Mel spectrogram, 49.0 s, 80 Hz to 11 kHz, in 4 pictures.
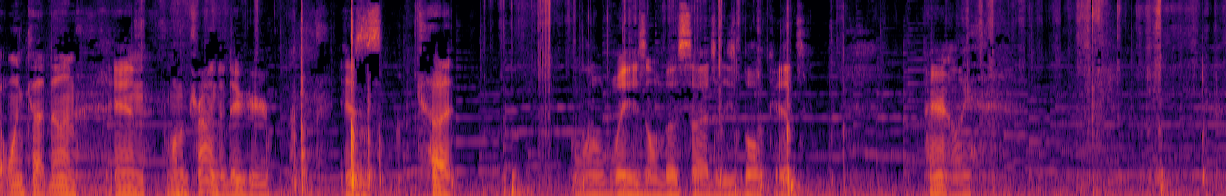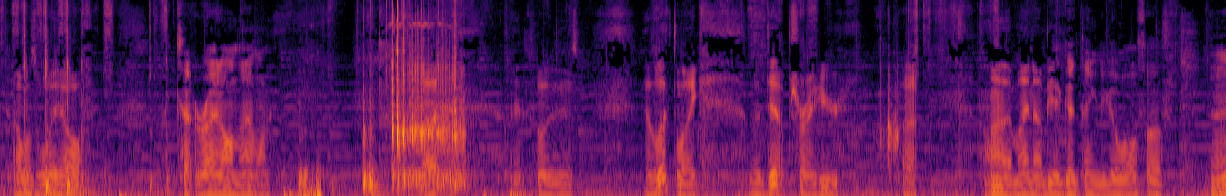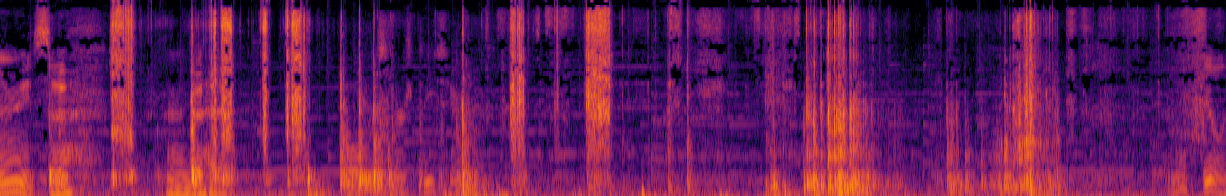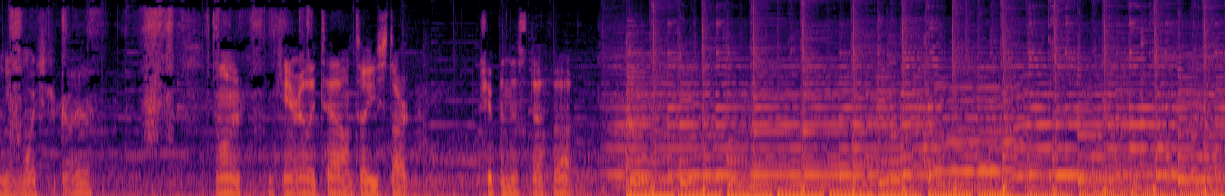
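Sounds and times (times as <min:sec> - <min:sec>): quiet background music: 0:00.0 - 0:49.0
fiberglass scraping and cracking: 0:04.8 - 0:07.9, 0:09.6 - 0:14.0, 0:25.6 - 0:40.0
knife blade scraping foam: 0:34.9 - 0:39.9.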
